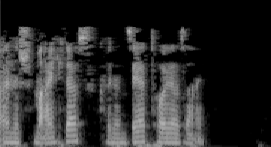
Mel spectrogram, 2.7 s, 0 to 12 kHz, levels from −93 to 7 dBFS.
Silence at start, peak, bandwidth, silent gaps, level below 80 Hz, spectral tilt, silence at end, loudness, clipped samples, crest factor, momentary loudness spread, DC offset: 0 s; -6 dBFS; 6.6 kHz; none; -48 dBFS; -2.5 dB/octave; 0.7 s; -25 LUFS; under 0.1%; 22 dB; 8 LU; under 0.1%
